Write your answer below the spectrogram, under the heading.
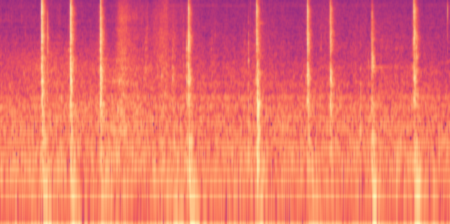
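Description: About nine sharp, irregularly spaced clicks from a control on the bench test setup being stepped down to lower the current through the load.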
